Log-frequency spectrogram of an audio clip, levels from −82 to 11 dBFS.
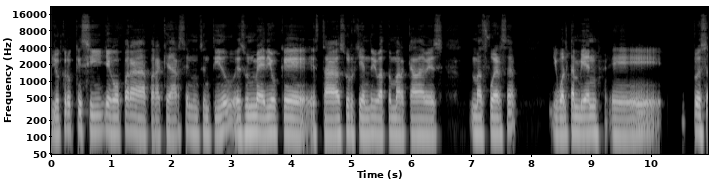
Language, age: Spanish, 20-39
